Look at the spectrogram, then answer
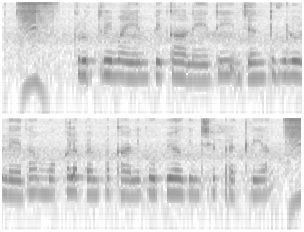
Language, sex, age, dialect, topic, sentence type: Telugu, female, 18-24, Southern, agriculture, statement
